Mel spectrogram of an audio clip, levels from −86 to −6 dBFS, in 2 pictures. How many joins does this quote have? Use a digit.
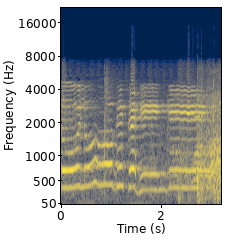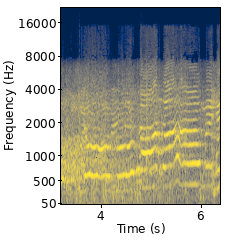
0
